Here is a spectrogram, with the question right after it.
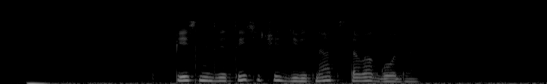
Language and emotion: Russian, neutral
